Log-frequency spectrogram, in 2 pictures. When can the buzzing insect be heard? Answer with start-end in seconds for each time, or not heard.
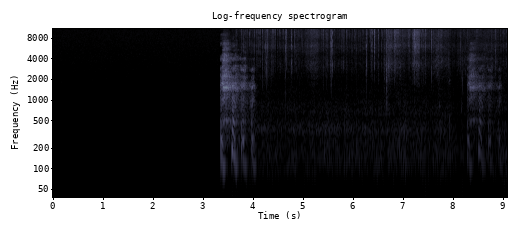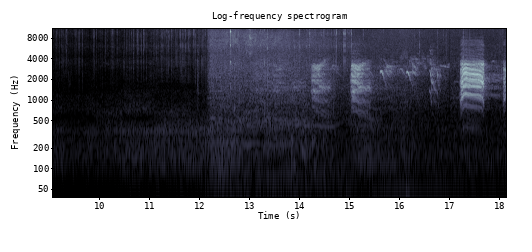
12.2-15.8.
